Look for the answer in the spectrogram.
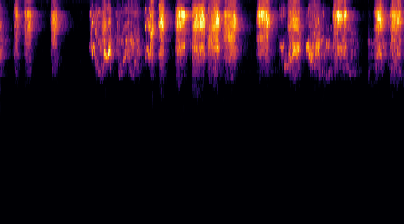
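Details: Pet budgerigars in their cage give a continuous, fast warbling chatter of loud, buzzy and squeaky high notes, several per second with barely a pause, over a quiet room hum.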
